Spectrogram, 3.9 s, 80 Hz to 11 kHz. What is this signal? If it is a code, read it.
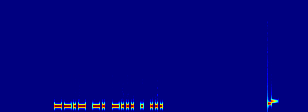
Morse code, heard as a keyed tone, about 39 wpm, 690 Hz. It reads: QNBES
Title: Code Groups - 5 Letters - 40wpm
